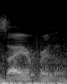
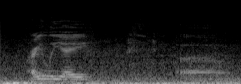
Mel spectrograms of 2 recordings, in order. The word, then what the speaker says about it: Zaire Prioleau: So my name is Zaire Prioleau. That's how you say my name. I've heard Zaire Prioleau, Prailie. I've heard a lot. I've had, which isn't too bad.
